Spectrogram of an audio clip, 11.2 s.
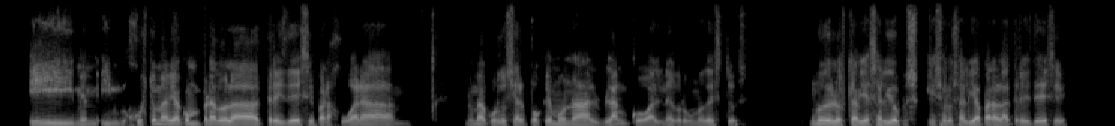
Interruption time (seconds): none

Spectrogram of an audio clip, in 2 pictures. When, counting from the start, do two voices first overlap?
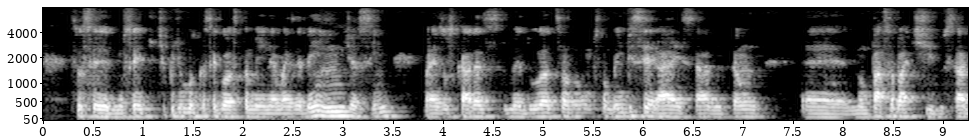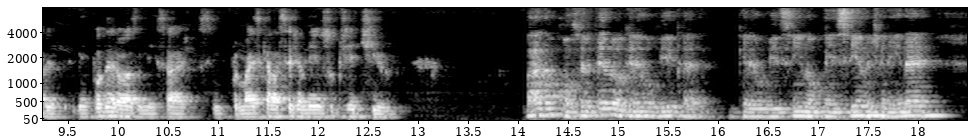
none

